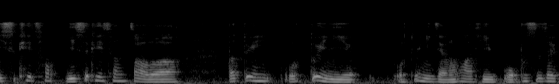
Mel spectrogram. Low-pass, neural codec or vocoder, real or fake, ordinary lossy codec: 7.2 kHz; codec, 16 kHz, 8 kbps, FreqCodec, smaller model; fake; none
